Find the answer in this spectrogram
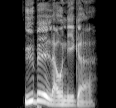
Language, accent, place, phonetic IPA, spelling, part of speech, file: German, Germany, Berlin, [ˈyːbl̩ˌlaʊ̯nɪɡɐ], übellauniger, adjective, De-übellauniger.ogg
- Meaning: 1. comparative degree of übellaunig 2. inflection of übellaunig: strong/mixed nominative masculine singular 3. inflection of übellaunig: strong genitive/dative feminine singular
